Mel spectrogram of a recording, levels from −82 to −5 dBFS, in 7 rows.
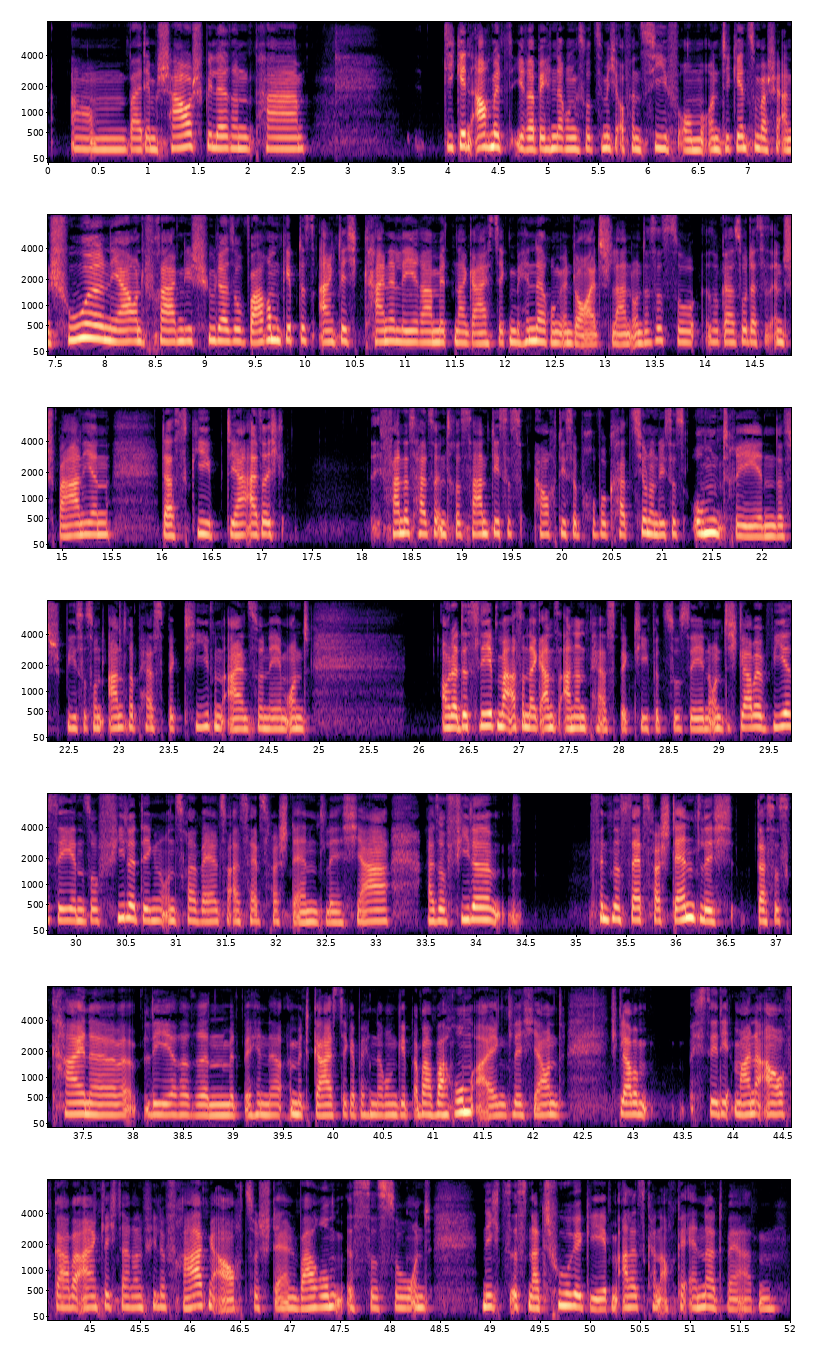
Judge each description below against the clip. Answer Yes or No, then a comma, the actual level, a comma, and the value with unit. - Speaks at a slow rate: No, average, 170 wpm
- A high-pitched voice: Yes, high, 195 Hz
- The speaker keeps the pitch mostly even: Yes, narrow, 2.1 semitones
